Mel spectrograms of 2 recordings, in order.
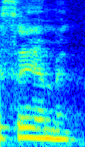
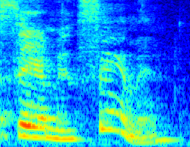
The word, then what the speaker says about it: salmon: And how do you say salmon? Huh? How do I say what? Salmon. But where's the L? Huh? Where's the L? It is there, salmon. No, it ain't. It is. Salmon.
